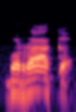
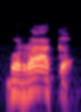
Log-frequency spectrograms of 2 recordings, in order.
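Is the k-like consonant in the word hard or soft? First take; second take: hard; hard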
